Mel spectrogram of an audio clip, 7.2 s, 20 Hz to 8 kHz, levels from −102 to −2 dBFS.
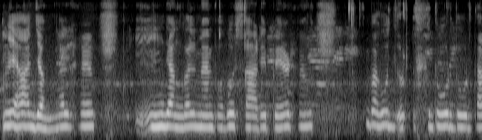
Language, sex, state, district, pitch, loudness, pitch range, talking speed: Hindi, female, Maharashtra, Dhule, 225 Hz, -36 LUFS, 215-235 Hz, 110 wpm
